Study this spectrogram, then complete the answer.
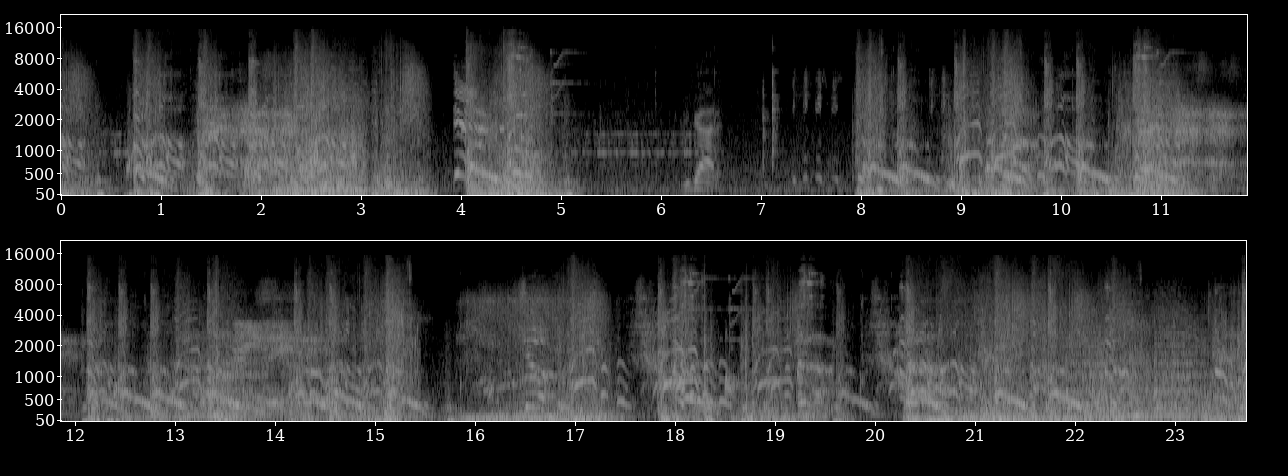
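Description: Punches and blows thud in a fight.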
